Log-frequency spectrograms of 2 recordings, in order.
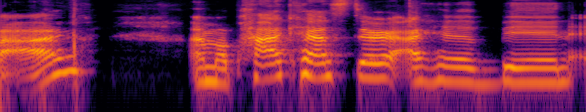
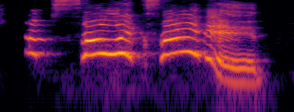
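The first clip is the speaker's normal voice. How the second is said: excited shout; slower than usual. Real, not acted. Host greeting viewers.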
